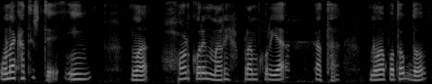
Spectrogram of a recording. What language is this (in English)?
Santali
